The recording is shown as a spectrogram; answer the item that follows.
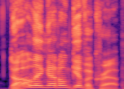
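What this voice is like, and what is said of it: Put-on transatlantic accent. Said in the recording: “What is his accent? ... That's the transatlantic accent.”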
